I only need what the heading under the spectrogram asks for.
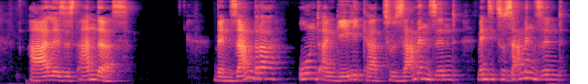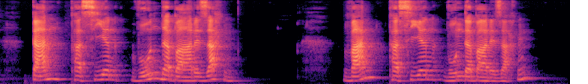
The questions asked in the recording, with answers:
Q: Wann passieren wunderbare Sachen?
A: wenn Sandro und Angelika zusammen sind.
